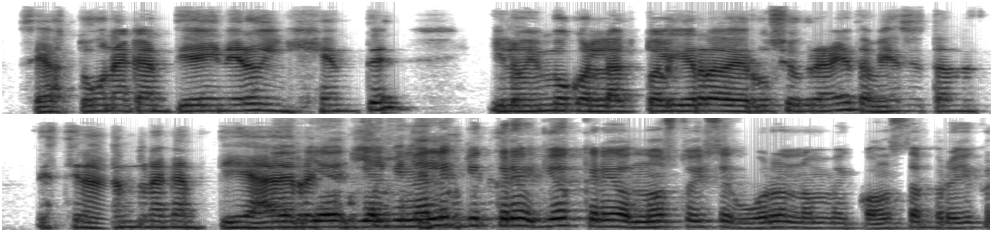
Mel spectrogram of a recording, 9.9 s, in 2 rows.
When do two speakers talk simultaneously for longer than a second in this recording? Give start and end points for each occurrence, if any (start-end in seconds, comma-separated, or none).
6.3-7.7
